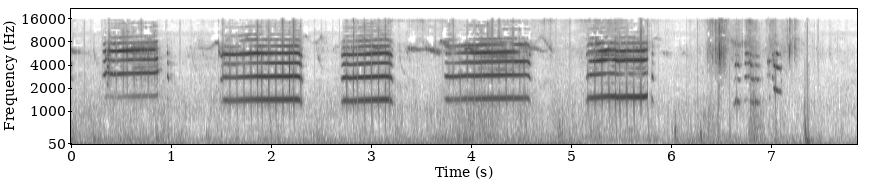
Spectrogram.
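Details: Wild bald eagle pair at a Southwest Florida nest, October 29, 2024, as the male brings food gifts to the female. Five bursts of high, piping, harmonic chattering notes about a second apart, then softer chips.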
